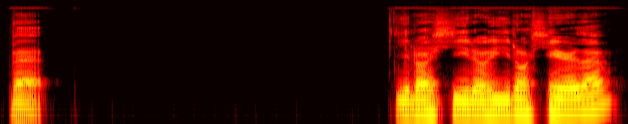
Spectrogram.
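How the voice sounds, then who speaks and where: A man in casual podcast chat, talking in a relaxed, slangy way. His voice sits at an ordinary middle pitch for a man. The recording is dry and close, with no room sound. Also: moderate pace, dry recording. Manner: slangy, peppers talk with "yo" and "fam". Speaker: podcast co-host.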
